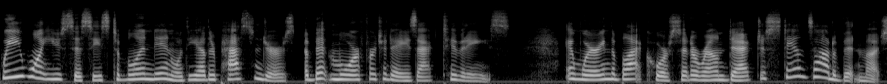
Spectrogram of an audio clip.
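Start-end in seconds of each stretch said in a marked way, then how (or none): none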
